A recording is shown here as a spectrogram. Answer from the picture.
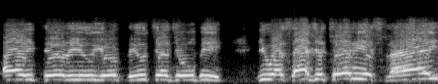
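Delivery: put-on Caribbean accent. Speaker imitates a fortune teller telling someone their future, put-on caribbean accent. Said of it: "got one of them Caribbean voices".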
